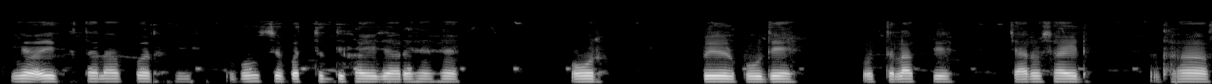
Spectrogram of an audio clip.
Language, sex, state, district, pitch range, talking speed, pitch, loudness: Hindi, male, Chhattisgarh, Raigarh, 130-180 Hz, 105 wpm, 135 Hz, -17 LUFS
